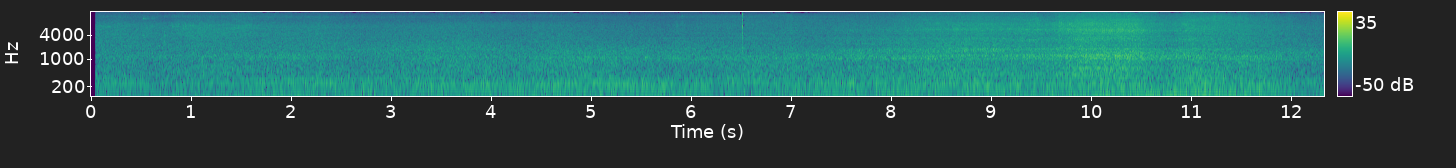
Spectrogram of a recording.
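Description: Honda Super Cub's air-cooled single-cylinder engine, bored up to 75cc with Takegawa parts, running steadily. The sound swells briefly around ten seconds in.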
